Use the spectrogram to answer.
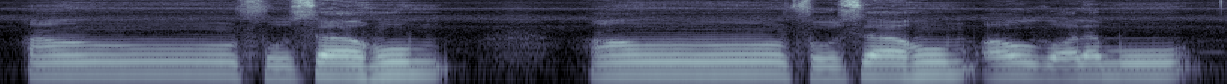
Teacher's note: ذا کو موٹا کر کے پڑھیں گے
